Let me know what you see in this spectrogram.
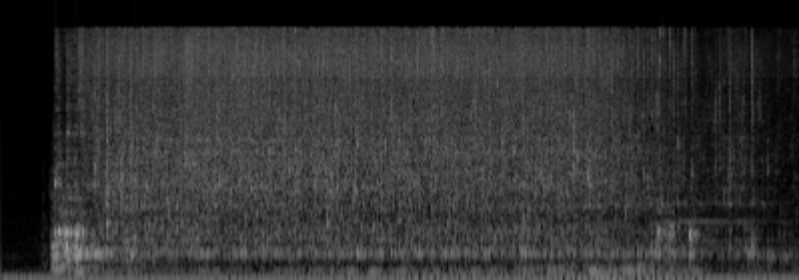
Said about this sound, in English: Let's have some seconds of silence and flush this toilet because it's good for the world.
